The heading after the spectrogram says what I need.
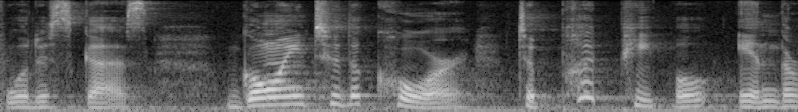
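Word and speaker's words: Coure: Yeah, well, the name of my business is CORE, and it's spelled C-O-U-R-E.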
